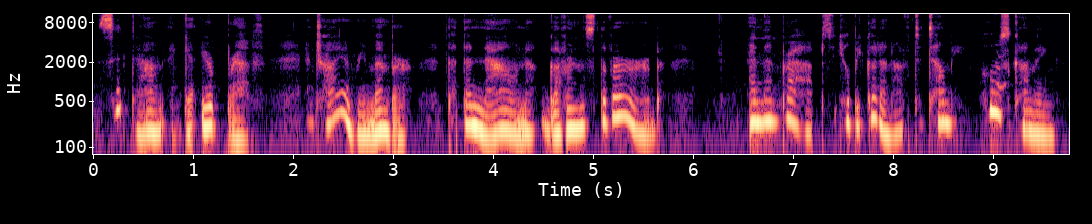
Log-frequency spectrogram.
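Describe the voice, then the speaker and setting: A woman's voice: on the low side, animated, measured pace, gravelly, mellow, husky, exaggerated voice. A woman voicing a lazy, fussy, polite dragon in a whispered ASMR storybook reading. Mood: languid, unruffled. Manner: languid, polite, mildly plaintive. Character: lazy, genteel, fussy dragon who refuses to fight.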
